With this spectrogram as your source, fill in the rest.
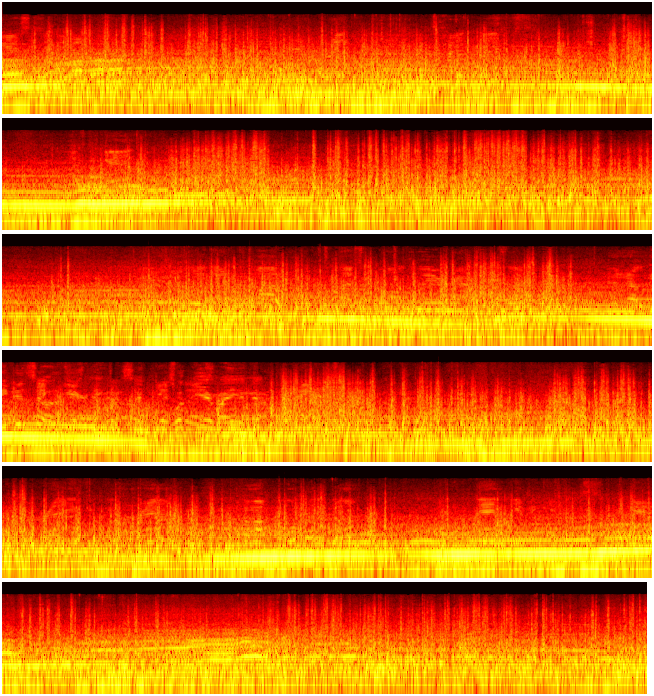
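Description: A car engine revs up and down loudly as the car accelerates and slows.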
